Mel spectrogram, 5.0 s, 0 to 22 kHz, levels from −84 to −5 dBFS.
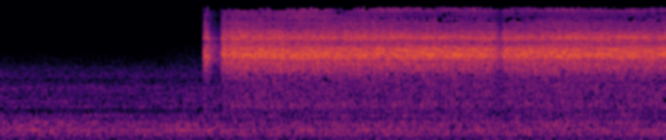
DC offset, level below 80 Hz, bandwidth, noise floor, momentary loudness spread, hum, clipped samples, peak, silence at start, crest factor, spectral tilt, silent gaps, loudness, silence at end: under 0.1%; -70 dBFS; 17.5 kHz; -50 dBFS; 2 LU; none; under 0.1%; -8 dBFS; 0 s; 20 dB; 2 dB/octave; none; -23 LUFS; 0 s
